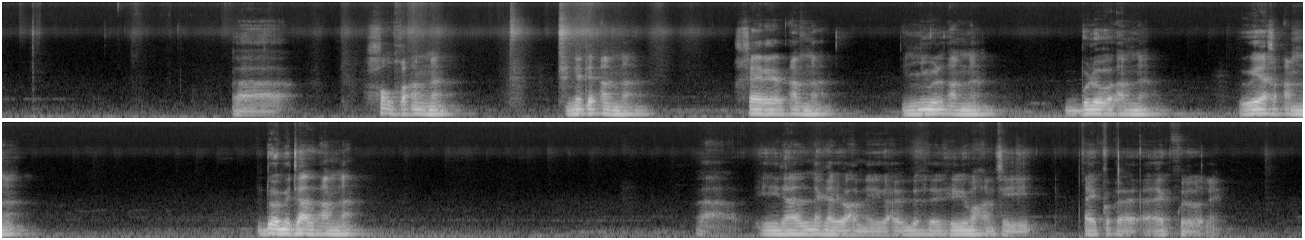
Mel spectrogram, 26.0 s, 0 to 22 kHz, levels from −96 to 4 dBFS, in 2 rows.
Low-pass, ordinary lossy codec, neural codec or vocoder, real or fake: none; none; none; real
